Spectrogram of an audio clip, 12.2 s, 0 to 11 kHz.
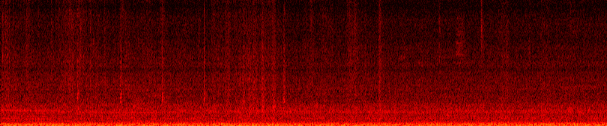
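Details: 3700-watt RV generator running a Coleman Mach 15 15,000 BTU air conditioner fitted with a hard-start capacitor, with the AC fan already running: a steady, even low hum with no surging or hunting. It carries the load smoothly.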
